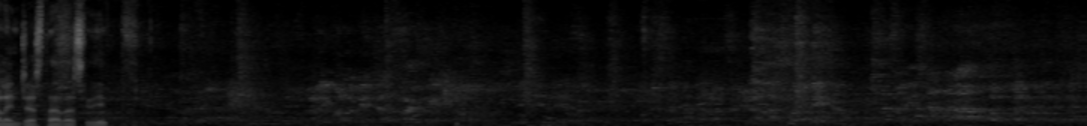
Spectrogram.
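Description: A pool ball clicks against another ball.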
